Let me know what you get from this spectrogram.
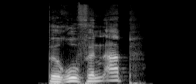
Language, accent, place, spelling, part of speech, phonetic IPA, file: German, Germany, Berlin, berufen ab, verb, [bəˌʁuːfn̩ ˈap], De-berufen ab.ogg
- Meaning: inflection of abberufen: 1. first/third-person plural present 2. first/third-person plural subjunctive I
